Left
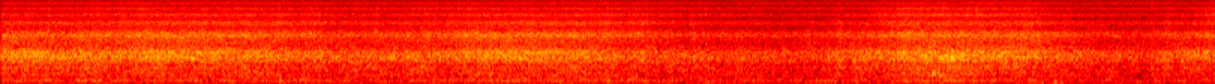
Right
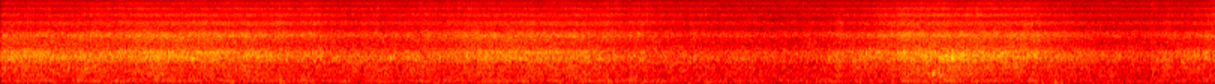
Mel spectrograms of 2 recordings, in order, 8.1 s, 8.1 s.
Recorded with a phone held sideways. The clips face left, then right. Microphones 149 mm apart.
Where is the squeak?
No squeak in this recording.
